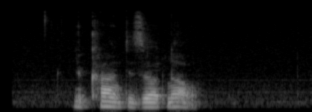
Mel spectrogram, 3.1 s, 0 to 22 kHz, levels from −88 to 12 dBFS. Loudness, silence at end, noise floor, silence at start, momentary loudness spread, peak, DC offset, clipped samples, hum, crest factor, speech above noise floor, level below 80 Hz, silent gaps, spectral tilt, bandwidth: -32 LUFS; 1.15 s; -66 dBFS; 0.75 s; 15 LU; -14 dBFS; under 0.1%; under 0.1%; none; 20 dB; 35 dB; -82 dBFS; none; -7 dB/octave; 15.5 kHz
